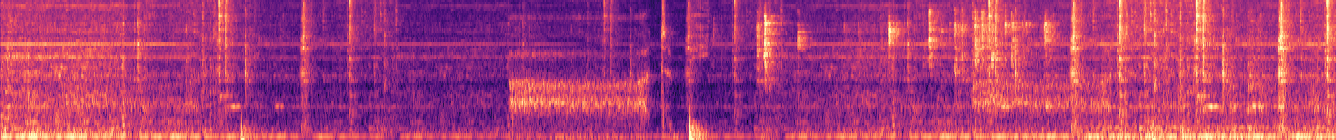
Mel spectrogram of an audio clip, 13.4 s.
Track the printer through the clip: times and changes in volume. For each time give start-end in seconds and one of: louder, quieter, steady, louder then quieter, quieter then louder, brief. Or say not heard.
0.0-13.3 quieter then louder.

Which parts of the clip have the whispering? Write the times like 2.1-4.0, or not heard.
0.7-2.6, 5.0-7.1, 9.7-11.6.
